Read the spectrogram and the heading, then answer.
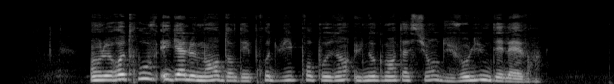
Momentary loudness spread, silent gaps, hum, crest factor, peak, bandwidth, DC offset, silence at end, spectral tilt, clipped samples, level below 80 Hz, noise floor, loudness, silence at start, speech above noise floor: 10 LU; none; none; 18 dB; -6 dBFS; 11.5 kHz; under 0.1%; 0.75 s; -6.5 dB/octave; under 0.1%; -68 dBFS; -64 dBFS; -24 LUFS; 0.9 s; 41 dB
